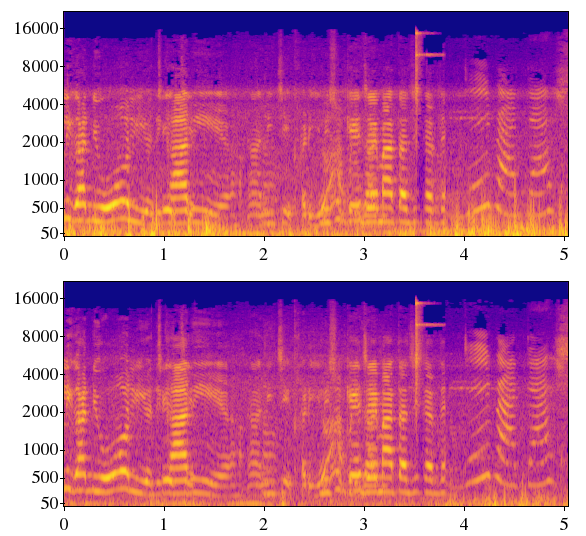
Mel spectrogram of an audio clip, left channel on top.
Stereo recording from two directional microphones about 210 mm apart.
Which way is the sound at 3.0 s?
30° right (ahead or behind).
